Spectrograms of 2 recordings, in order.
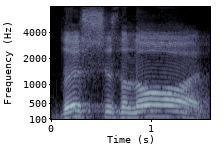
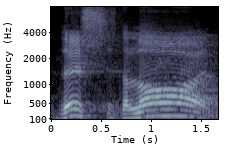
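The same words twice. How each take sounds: First: Very slow, booming mock God voice. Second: Mock voice of God. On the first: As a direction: drag it out like a voice from heaven. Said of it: "one of them shouts down". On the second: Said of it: "And he tries".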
